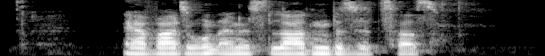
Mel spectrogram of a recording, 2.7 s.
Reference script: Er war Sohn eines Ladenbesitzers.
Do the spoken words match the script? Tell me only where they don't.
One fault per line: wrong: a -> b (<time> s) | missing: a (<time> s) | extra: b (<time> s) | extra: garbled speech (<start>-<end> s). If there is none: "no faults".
no faults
